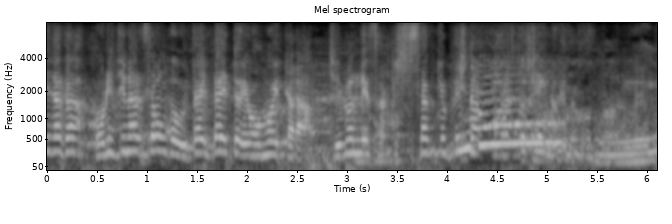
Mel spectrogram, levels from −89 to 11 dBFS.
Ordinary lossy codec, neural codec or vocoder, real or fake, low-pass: none; codec, 16 kHz, 2 kbps, FreqCodec, smaller model; fake; none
